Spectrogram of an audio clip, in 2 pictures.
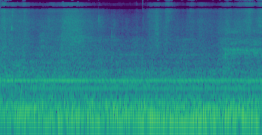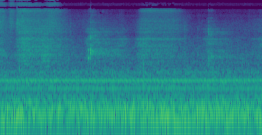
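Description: Fujitec EZShuttle elevator car travelling down: a steady low rumble inside the cab with two steady humming tones.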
